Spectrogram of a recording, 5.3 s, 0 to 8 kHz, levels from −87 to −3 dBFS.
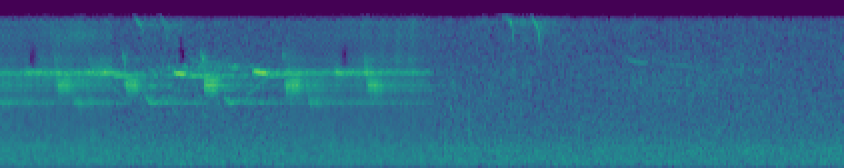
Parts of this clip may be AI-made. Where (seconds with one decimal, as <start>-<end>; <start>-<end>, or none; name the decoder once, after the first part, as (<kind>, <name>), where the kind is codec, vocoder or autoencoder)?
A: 0.0-0.7 (vocoder, Vocos); 1.8-2.7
